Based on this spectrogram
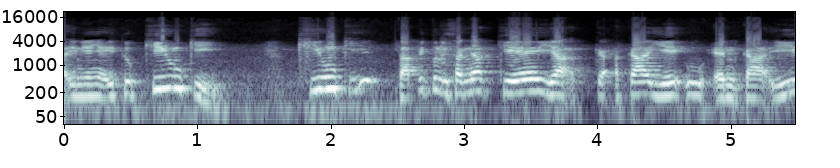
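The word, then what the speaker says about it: क्योंकि: Kata sambung karena itu dalam bahasa Indianya itu kyunki, tapi tulisannya K-Y-U-N-K-I, dibacanya kyunki, guys.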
